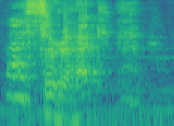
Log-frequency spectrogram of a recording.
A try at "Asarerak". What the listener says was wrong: Asarerak. extra syllables in there, damn it.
